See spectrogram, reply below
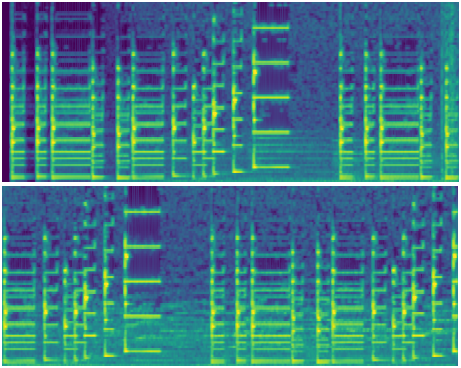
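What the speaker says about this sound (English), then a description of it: "Think that's your phone, man." A phone ringtone in the video game Yakuza: Like a Dragon plays a bright, chiming electronic melody of repeated tone bursts that runs nearly continuously and loud, with short gaps between phrases and no talk over it.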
